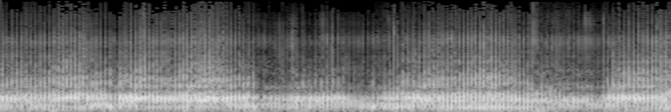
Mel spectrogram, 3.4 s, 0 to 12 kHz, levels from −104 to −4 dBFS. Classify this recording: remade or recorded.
remade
